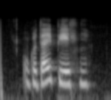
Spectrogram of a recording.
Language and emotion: Russian, neutral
